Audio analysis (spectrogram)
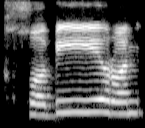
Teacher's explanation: خوا زبر خوا با یا زیر بی خبی را دو زبر رن خبیرن اور یہ والا خوا یہ تھوڑا جیسے گلے میں خراش سی آتی ہے، موٹا پڑا جاتا ہے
